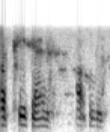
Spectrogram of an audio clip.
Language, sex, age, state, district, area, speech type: Hindi, female, 45-60, Bihar, Madhepura, rural, conversation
